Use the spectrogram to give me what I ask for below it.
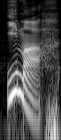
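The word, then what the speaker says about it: immer: cada vez mais tá Imar em alemão se pronuncia como se fosse um imã de geladeira em Mar significa sempre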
